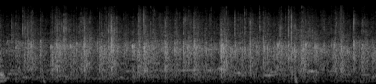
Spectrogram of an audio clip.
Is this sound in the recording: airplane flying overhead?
no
